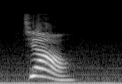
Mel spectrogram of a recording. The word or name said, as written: jiao4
